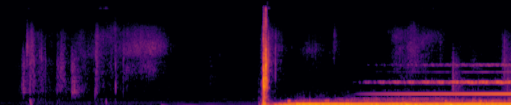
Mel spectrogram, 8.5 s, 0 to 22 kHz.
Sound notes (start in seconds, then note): 4.3 click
